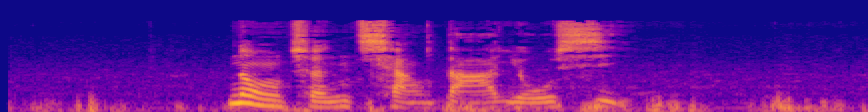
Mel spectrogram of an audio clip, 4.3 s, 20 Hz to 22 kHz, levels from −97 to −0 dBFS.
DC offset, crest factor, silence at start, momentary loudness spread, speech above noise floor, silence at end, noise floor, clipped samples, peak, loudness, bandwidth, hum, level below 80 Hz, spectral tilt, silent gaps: under 0.1%; 20 dB; 0.15 s; 24 LU; 31 dB; 0.15 s; -55 dBFS; under 0.1%; -8 dBFS; -23 LUFS; 12 kHz; none; -48 dBFS; -2.5 dB/octave; none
